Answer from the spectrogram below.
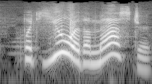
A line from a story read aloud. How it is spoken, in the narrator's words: cried Peter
